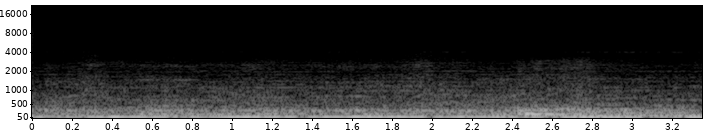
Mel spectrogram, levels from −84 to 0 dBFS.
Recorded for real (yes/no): no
